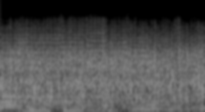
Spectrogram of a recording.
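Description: Audience applauding, a dense steady clapping, over background music that holds a few long low notes.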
